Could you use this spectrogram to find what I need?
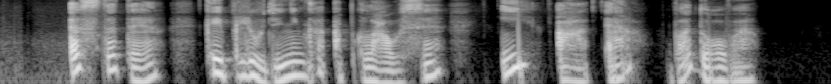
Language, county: Lithuanian, Utena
